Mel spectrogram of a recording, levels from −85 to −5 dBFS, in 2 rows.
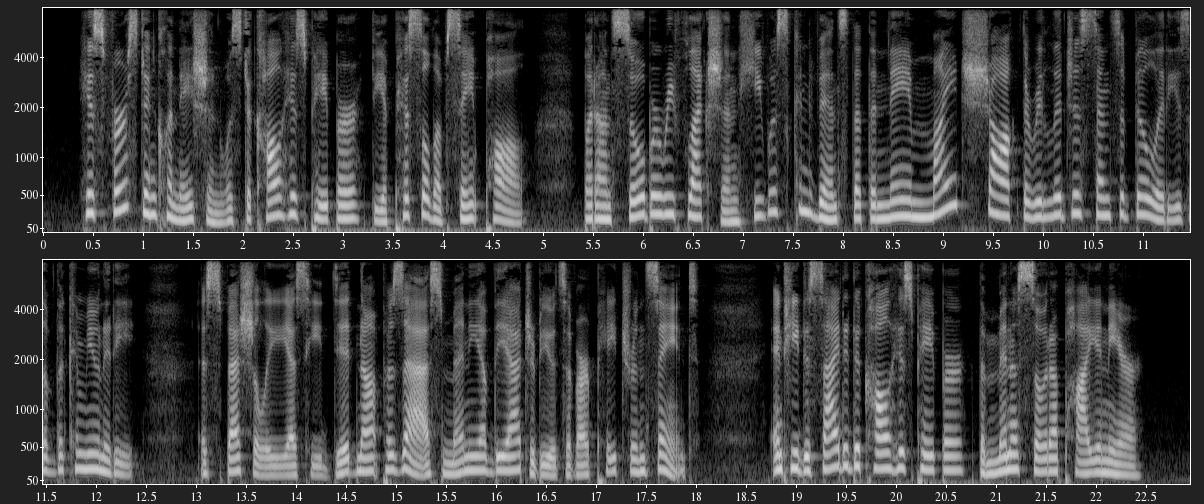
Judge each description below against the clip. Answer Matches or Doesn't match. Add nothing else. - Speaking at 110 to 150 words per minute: Matches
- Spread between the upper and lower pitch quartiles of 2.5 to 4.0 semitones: Doesn't match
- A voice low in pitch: Doesn't match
